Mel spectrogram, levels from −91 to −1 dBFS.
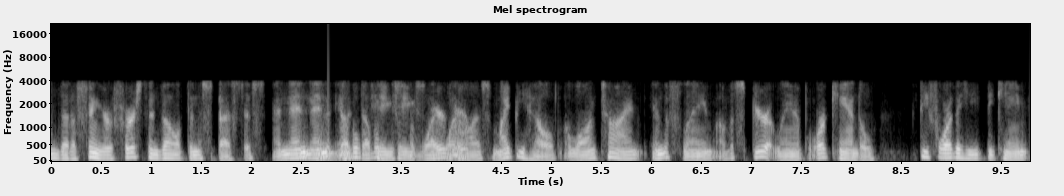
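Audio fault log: throughout: G.729 codec. The speech has been squeezed through an 8 kbit/s G.729-style coder that rebuilds each 10 ms frame from a vocal tract filter, a pitch predictor and a few pulses, so the damage is plainly audible as a rough, slightly synthetic, buzzy texture. On a spectrogram everything stops at a hard ceiling near 3.8 kHz, and the harmonics below it look smeared and blocky rather than cleanly striated.
2.46–4.18 s: doubled audio track. A second full-band copy of the sound rides along about a fifth of a second behind the original and at roughly the same level, giving a slap-back, stuttering double image with no reverberant tail or room colour. It switches on and off abruptly at the edges of this span, most likely a second capture path or an edit leaving two copies out of step. A waveform shows each syllable's envelope repeated about 200 ms later.
2.77 s: chunks out of order. 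A very short slice of audio, about 5.33 ms long, plays one chunk late, after the slice that should follow it. Nothing is missing, but the swap creates three hard joins within about 11 ms, heard as a brief jumble. Zoomed in on the waveform, the trace shows abrupt discontinuities where the segments meet.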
